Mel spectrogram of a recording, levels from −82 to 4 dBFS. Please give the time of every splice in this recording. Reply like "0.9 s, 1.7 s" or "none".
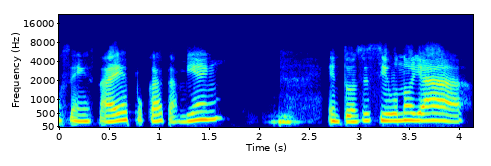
none

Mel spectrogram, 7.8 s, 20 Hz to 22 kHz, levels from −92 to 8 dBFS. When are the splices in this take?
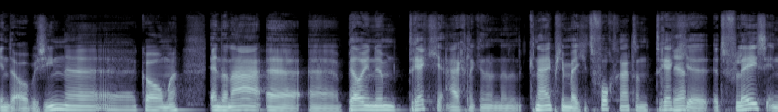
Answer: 2.0 s

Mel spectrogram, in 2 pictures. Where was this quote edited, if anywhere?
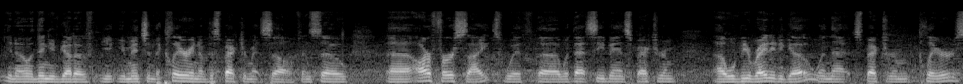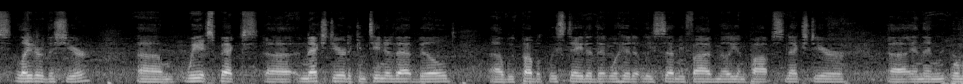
none

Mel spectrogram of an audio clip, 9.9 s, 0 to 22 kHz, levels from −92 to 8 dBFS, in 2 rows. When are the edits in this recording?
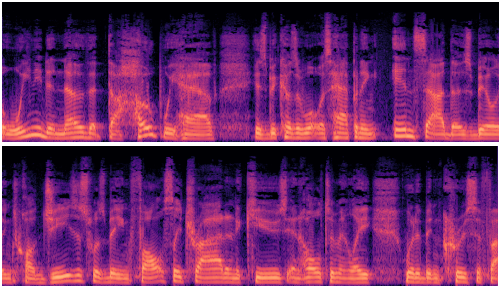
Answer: none

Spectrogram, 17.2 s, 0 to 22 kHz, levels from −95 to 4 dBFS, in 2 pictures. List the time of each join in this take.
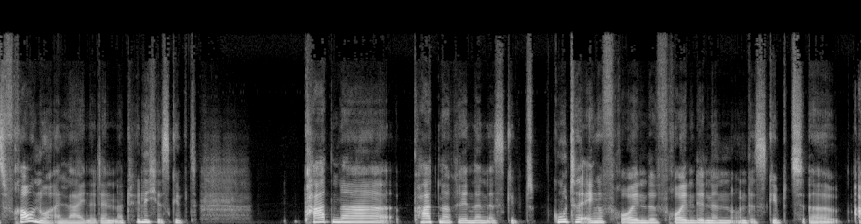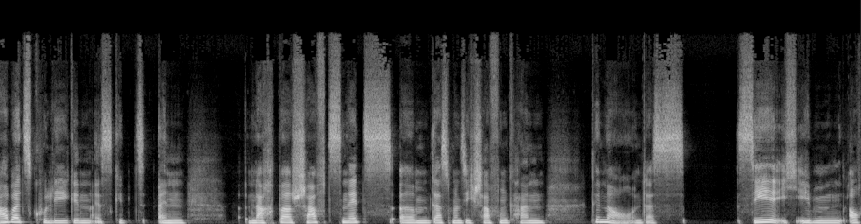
9.6 s

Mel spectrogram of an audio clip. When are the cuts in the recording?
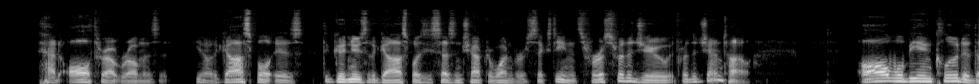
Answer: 6.7 s

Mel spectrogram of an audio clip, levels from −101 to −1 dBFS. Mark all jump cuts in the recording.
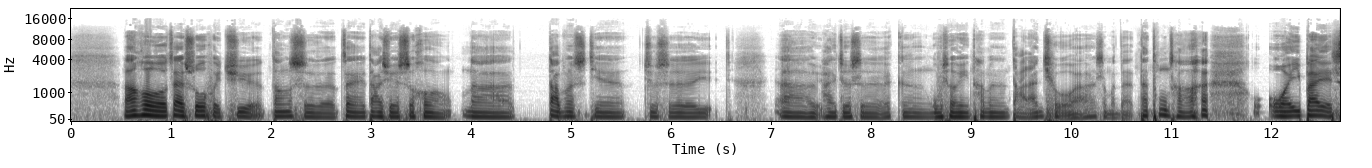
7.5 s

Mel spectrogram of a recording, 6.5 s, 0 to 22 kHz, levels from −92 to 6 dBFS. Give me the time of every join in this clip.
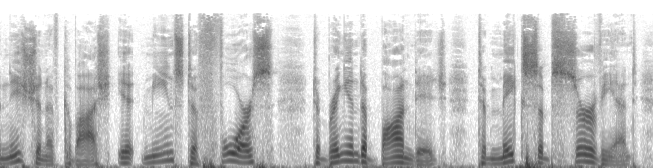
none

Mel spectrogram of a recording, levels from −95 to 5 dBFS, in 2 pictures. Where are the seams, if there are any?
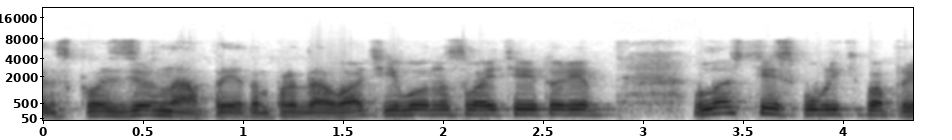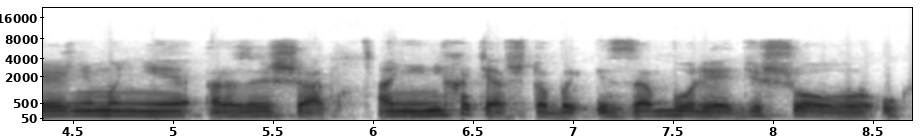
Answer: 6.0 s

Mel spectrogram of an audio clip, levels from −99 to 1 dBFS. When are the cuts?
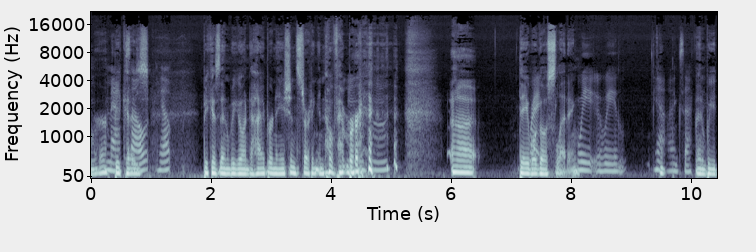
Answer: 7.0 s

